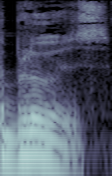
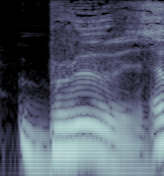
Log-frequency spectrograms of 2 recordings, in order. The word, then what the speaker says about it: bruise: Oh, by the way, Jake, this is not the blues. That's very different. Not the blues. This is B-R-U-I. So how'd you get that bruise? – 음악의 한 종류가 blues고요. 이거는 bruise니까 발음 주의하시고.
